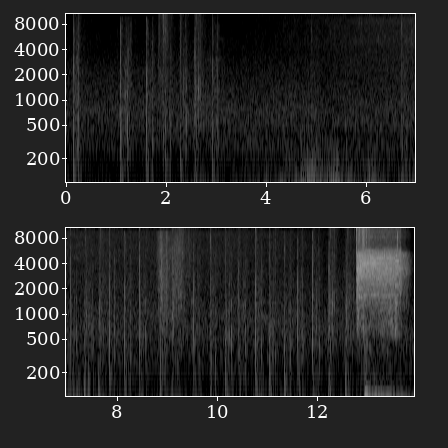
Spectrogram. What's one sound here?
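Footsteps crunch steadily on gravel and dirt.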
